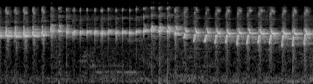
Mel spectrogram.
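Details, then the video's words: High, rasping bird song meant as training master for competition birds: a rapid stream of sharp notes with a whistled tone that wavers and rises slightly midway, continuous throughout. "MASTERAN Burung Denagn Suara Besetan Kasar"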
